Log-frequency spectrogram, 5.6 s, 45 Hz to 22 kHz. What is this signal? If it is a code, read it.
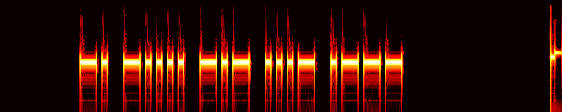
Morse code, heard as a keyed tone, about 22 wpm, 700 Hz. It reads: N6KVJ
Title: USA Call Signs - 2x Character Spacing - 22wpm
